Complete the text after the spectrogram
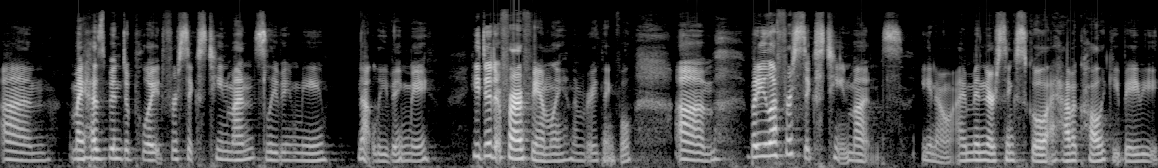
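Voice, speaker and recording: In a very clean recording with a silent background, a woman with a bright, sharp tone and medium pitch speaks at a fairly quick pace, her intonation lively and her loudness swinging widely. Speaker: church member sharing testimony. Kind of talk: testimony. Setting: church with congregation. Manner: nervous, rambling.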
